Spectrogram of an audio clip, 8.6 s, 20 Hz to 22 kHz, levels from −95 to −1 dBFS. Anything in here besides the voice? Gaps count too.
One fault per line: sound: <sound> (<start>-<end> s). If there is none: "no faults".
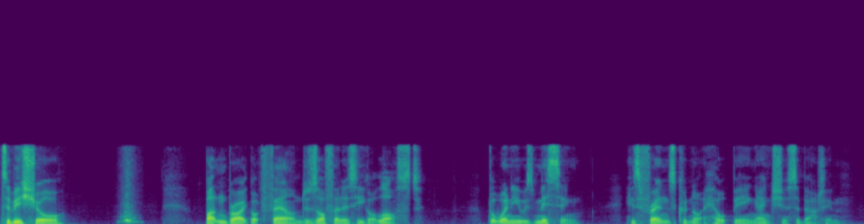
sound: whoosh (1.2-1.4 s)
